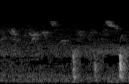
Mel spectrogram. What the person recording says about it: c'est pourri en dedans, là. Ça sonne le vide.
